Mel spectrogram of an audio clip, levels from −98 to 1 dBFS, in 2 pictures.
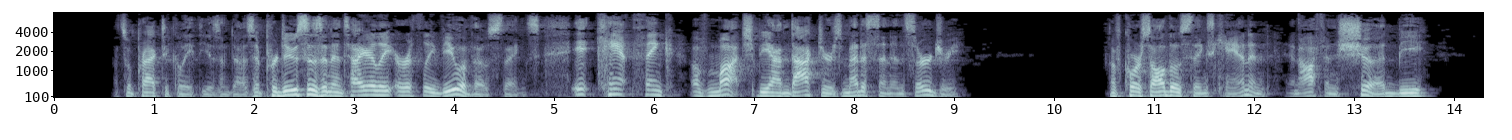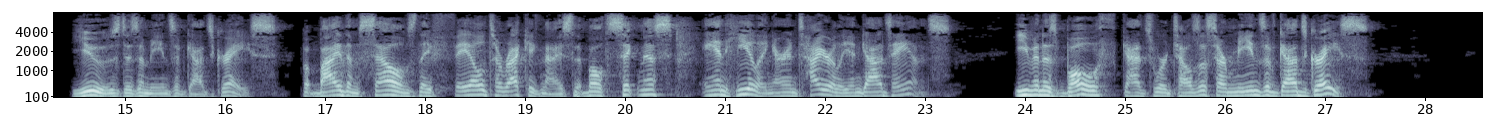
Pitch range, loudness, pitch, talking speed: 115-155 Hz, -20 LUFS, 135 Hz, 150 wpm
